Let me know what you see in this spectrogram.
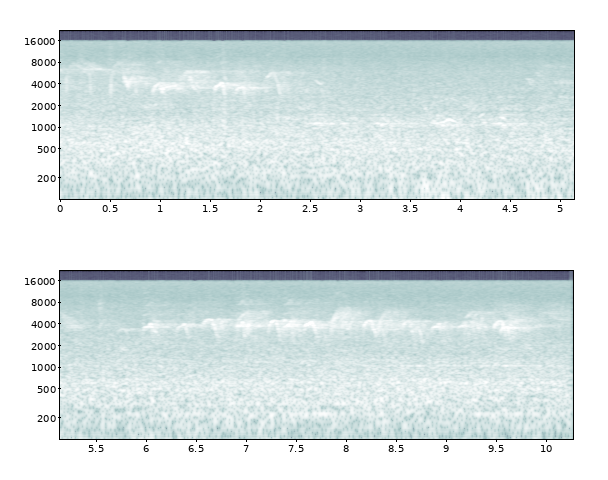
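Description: A small bird singing two twittering phrases of quick high notes, a short one near the start and a longer one from about halfway, over faint outdoor background noise.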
